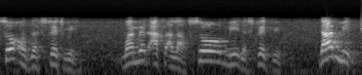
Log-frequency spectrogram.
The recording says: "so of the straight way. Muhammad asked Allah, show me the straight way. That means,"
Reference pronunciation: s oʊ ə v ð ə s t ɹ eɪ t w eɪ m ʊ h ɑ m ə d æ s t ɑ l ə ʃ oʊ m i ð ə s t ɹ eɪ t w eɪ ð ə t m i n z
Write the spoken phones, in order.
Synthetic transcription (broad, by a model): s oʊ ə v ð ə s t ɹ eɪ t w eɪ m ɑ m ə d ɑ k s ɑ l ə s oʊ m i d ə s t ɹ eɪ t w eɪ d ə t m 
